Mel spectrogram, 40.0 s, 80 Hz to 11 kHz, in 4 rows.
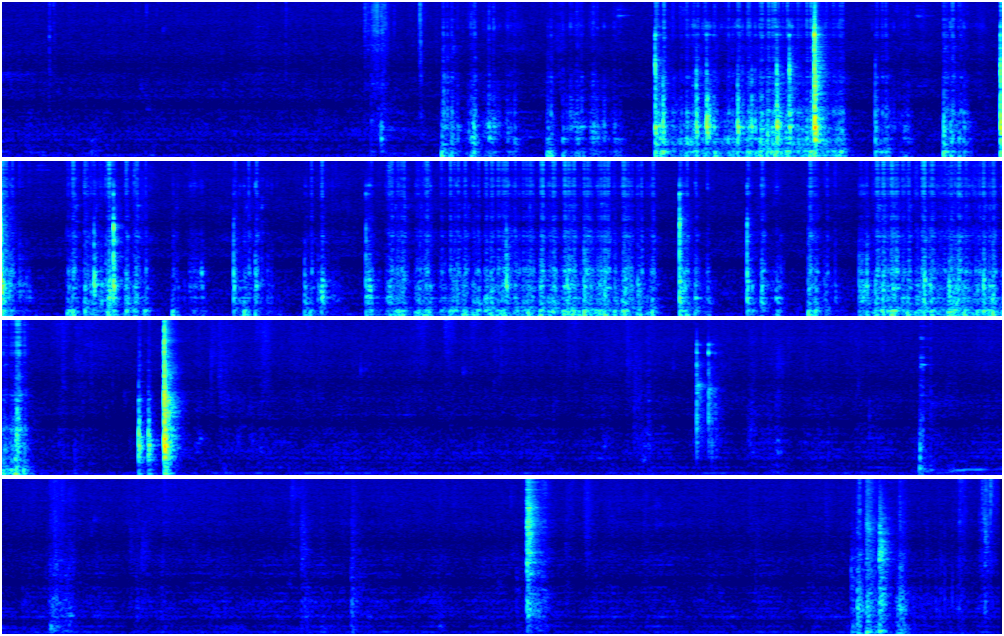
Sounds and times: little culinary noises 0:00.3 - 0:33.8
noise of the dishwasher 0:03.7 - 0:20.5
noise of the dishwasher 0:21.4 - 0:22.1
noise of the dishwasher 0:29.1 - 0:29.7
noise of the dishwasher 0:38.4 - 0:40.0

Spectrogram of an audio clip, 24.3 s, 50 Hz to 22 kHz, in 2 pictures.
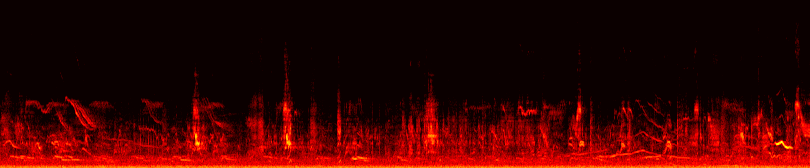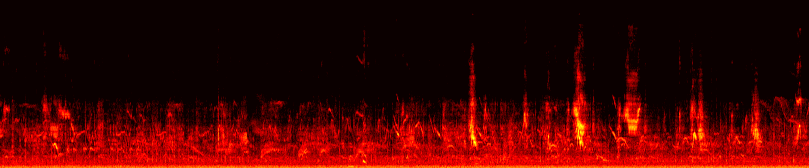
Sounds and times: lesser black-backed gull 0:00.0 - 0:24.2
starlings 0:00.0 - 0:24.2
wren 0:00.0 - 0:24.2
herring gull 0:08.0 - 0:24.2

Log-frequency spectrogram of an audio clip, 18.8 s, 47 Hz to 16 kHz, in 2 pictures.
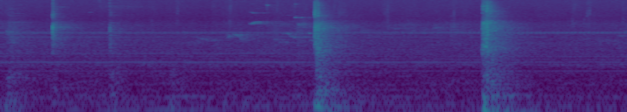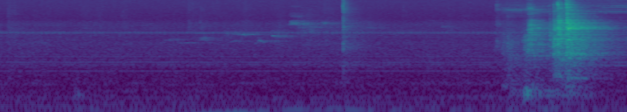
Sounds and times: cars driving inside the open building 0:00.0 - 0:18.8

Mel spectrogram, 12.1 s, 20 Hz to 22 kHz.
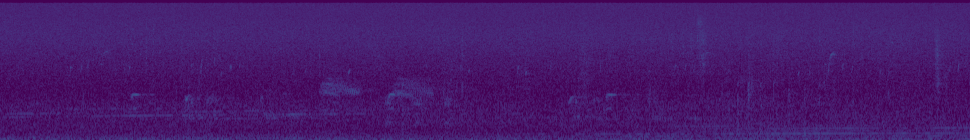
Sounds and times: woodpecker 0:09.0 - 0:12.1

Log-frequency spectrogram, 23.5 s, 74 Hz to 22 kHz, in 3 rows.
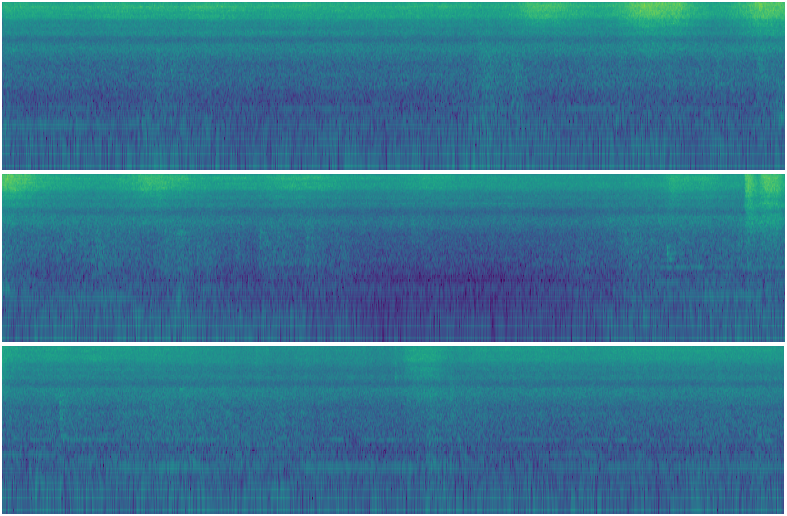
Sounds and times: car washing street 0:15.1 - 0:23.4

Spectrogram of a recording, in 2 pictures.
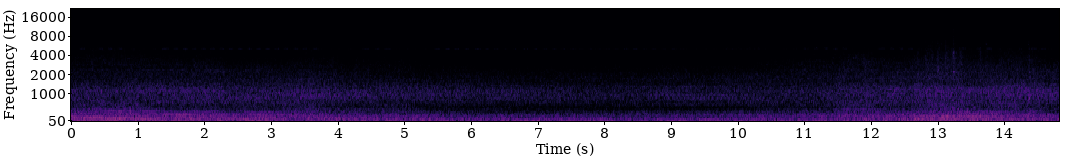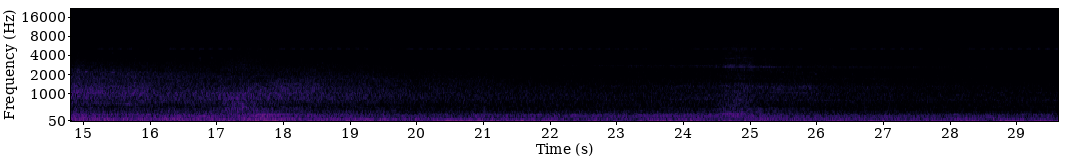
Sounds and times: The train passes by 0:09.4 - 0:19.1
The train passes by 0:22.5 - 0:28.8

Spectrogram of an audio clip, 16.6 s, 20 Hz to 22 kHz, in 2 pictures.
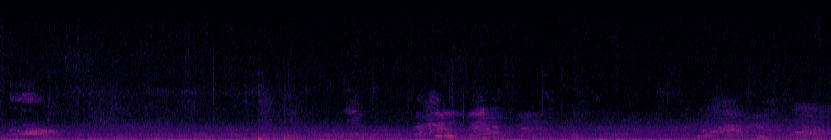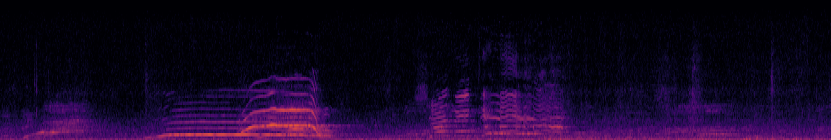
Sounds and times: Kids playing in the snow 0:00.0 - 0:16.6
sledding 0:00.0 - 0:16.6

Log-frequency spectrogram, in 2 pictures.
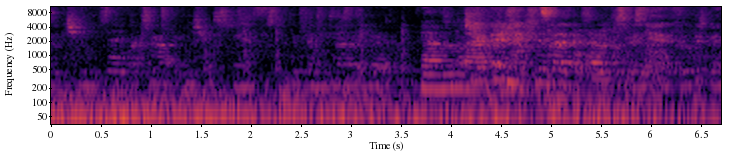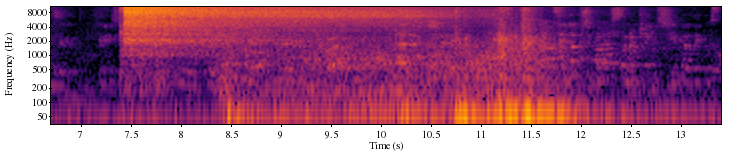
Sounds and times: funicular 0:07.4 - 0:13.0

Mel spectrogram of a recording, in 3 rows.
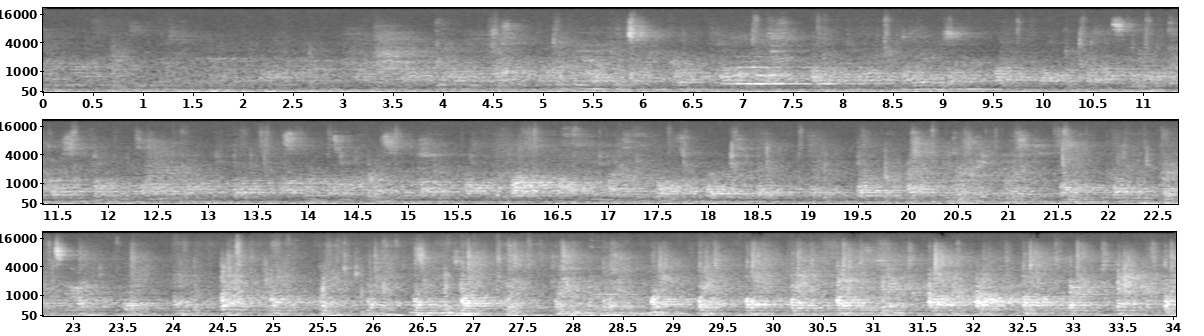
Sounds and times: People walking through the underground tunnel 0:00.0 - 0:34.0
footsteps 0:21.6 - 0:34.0

